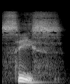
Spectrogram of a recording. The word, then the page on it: cease: British English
